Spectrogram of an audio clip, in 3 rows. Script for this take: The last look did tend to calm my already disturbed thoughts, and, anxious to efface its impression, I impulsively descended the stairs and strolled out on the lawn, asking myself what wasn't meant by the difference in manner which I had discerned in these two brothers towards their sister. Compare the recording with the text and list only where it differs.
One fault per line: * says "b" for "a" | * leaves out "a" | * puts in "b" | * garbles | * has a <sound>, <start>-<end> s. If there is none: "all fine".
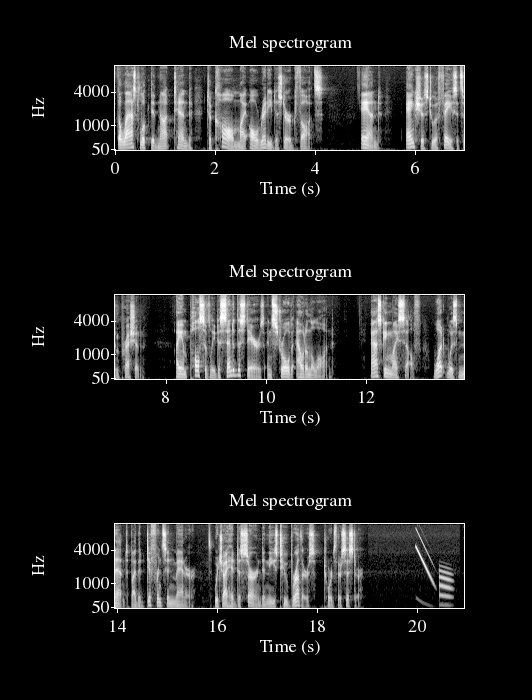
* puts in "not"
* says "was" for "wasn't"
* has a chirp, 20.0-20.8 s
